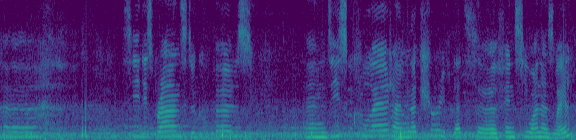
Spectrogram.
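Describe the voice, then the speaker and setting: A woman walking outdoors on busy streets, chatting casually on a live stream and often pausing to search for words. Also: sits high, steady tone. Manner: hesitant, searching for words, light laughs. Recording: loud street noise.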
